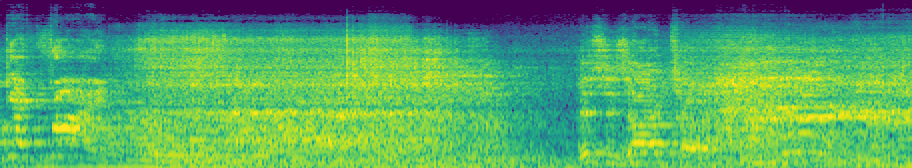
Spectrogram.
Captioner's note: engine roars; tires squeal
